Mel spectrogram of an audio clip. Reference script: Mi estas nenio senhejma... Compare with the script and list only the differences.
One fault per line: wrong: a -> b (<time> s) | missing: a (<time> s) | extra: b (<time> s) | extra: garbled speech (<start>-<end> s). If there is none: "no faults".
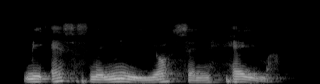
no faults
